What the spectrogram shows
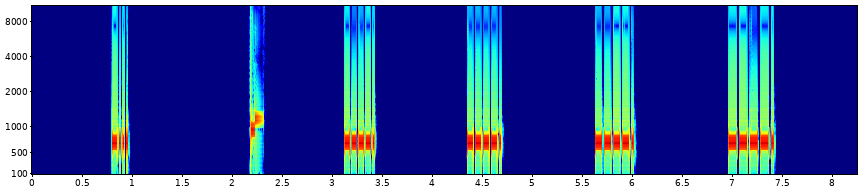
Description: Morse code, heard as a keyed tone, about 61 wpm, spaced as for 9 wpm, 700 Hz. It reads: B 9999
